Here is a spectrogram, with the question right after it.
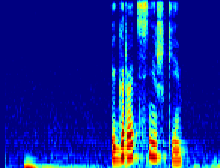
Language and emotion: Russian, neutral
